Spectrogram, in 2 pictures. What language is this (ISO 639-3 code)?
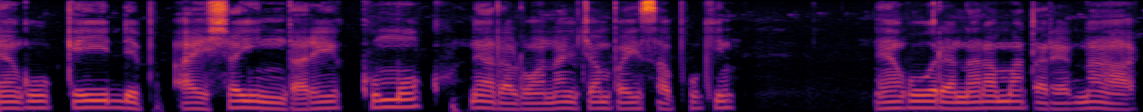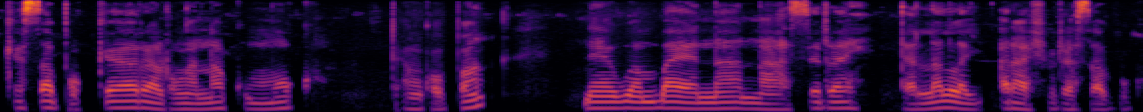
mas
